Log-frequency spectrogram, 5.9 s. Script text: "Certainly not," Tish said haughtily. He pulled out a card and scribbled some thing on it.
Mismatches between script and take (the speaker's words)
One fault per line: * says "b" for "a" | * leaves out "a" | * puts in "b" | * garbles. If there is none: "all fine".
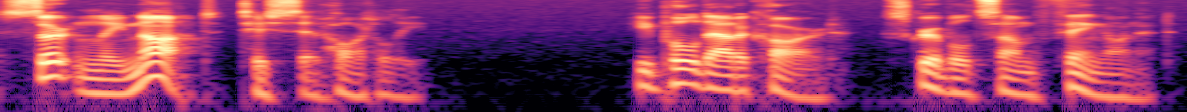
* leaves out "and"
